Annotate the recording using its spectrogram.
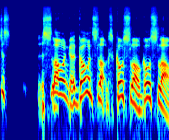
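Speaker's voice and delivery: put-on high-pitched Jamaican accent. Retelling what a bartender said about a strong drink: imitating a Jamaican accent. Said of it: "he's, like, Jamaican".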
